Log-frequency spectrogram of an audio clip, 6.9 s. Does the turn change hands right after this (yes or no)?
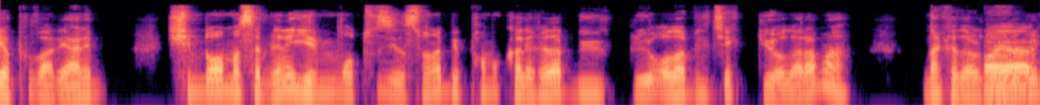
yes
